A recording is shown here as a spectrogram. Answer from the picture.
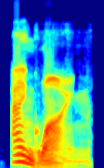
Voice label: "anguine", British

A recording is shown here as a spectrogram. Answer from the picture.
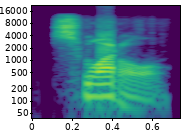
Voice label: "swaddle", American

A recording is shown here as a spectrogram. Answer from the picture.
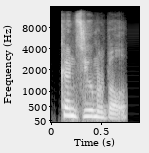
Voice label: "consumable", Indian

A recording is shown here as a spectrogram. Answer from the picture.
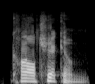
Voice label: "colchicum", American

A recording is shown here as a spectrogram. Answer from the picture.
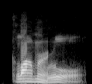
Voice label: "glomerule", American

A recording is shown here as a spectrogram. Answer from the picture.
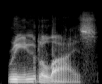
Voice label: "reutilize", American

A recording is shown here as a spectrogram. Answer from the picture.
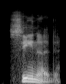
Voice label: "Seanad", American

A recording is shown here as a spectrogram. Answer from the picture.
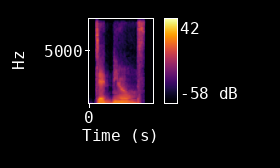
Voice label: "tenuous", Indian

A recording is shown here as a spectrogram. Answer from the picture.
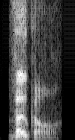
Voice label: "vocal", British

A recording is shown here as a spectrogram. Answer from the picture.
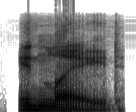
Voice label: "inlaid", American

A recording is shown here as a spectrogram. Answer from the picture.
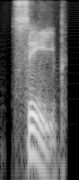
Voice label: "seep", British

